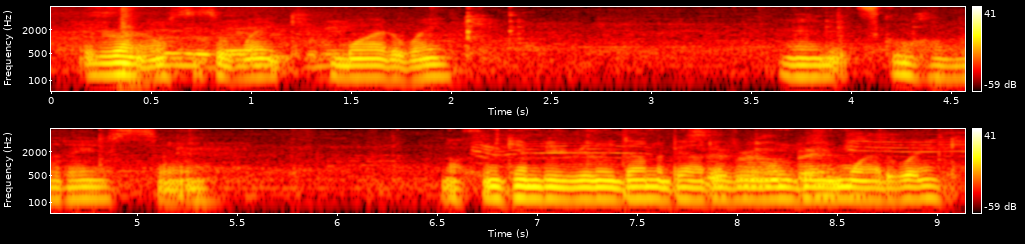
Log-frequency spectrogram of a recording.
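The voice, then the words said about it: Sore, strained voice. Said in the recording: “My voice is really sore.”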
